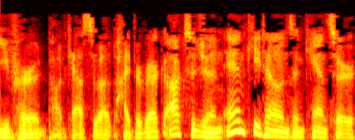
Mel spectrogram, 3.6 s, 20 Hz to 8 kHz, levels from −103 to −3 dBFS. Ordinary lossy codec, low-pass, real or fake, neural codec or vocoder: MP3, 24 kbps; 7.2 kHz; fake; vocoder, 22.05 kHz, 80 mel bands, WaveNeXt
